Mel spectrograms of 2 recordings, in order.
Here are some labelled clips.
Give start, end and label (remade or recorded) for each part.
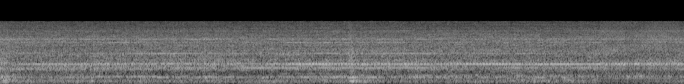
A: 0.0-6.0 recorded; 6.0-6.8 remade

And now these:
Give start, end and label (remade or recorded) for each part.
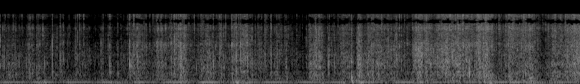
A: 0.0-5.8 recorded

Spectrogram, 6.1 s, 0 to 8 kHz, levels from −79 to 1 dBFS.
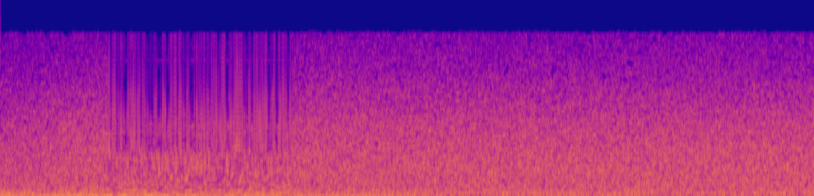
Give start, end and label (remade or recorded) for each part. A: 0.0-0.8 recorded; 0.8-2.2 remade; 2.2-6.1 recorded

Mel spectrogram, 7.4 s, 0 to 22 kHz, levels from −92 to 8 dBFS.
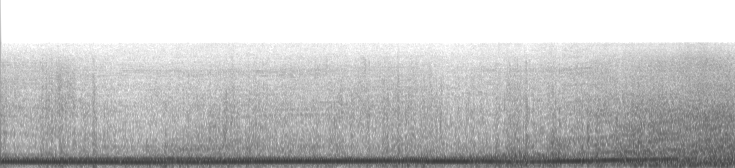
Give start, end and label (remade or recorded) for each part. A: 0.0-5.9 recorded; 5.9-7.4 remade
